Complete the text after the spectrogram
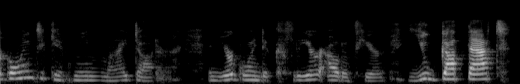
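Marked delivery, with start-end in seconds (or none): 4.1-5.1 slow, loud threat; threatening. Acted. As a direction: spell out the threat. Mother threatens the captor.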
